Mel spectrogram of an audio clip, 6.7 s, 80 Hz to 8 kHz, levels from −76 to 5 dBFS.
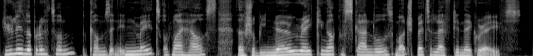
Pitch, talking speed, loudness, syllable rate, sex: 160 Hz, 215 wpm, -17 LUFS, 5.8 syllables/s, male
